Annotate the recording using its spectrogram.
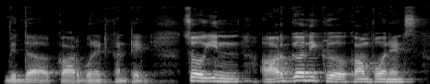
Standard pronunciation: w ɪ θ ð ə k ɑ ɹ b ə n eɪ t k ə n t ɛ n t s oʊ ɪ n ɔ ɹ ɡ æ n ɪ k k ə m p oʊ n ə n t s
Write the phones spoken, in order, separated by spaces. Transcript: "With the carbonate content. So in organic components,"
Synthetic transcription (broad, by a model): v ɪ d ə k ɑ ɹ b ə n eɪ t k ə n t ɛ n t s oʊ ɪ n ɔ ɹ ɡ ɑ n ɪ k k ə m p oʊ n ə n t s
